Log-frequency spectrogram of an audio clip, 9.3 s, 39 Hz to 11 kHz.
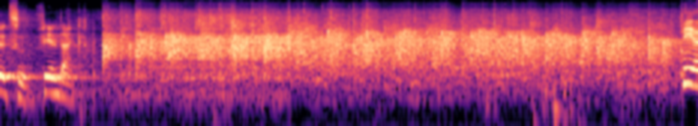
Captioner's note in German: Beifall bei der CDU und dem BÜNDNIS 90/DIE GRÜNEN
